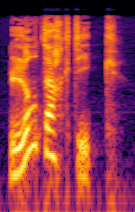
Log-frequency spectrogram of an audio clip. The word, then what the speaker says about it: Antarctique: Remember, Q-U-E here, it's K. Okay, so tic. L'Antarctique, l'Antarctique.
